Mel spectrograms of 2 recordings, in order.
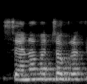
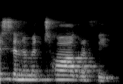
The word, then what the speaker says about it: cinematography: People say cinematography, it should be cinematography.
